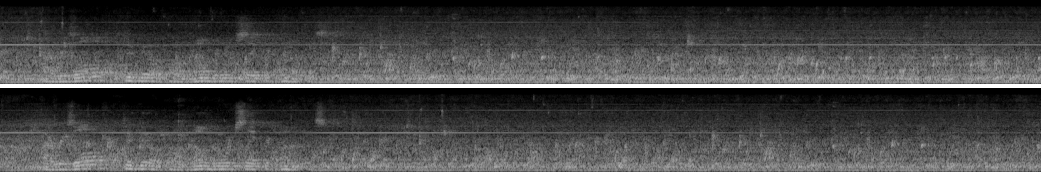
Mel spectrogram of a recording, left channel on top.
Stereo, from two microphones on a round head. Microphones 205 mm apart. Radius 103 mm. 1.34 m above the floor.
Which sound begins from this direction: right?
A man speaking, at 0.4 s.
